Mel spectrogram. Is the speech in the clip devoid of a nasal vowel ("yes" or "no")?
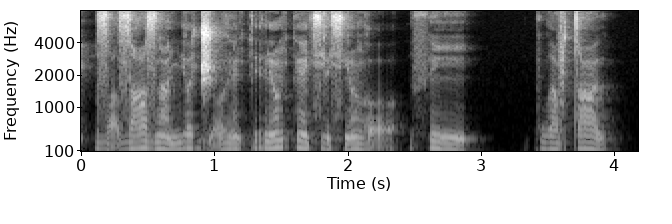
no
